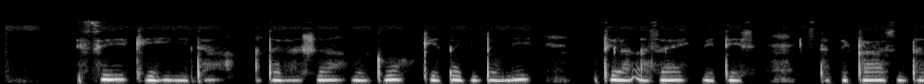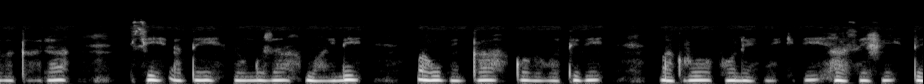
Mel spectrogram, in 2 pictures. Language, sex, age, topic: Gamo, female, 36-49, government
